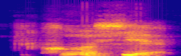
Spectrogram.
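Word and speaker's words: 和谐: Here's how that word is said in Mandarin Chinese. 和谐, 和谐. Here's how it's said in Cantonese Chinese. 好孩, 好孩. Both of them sound very much like the word river crab.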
